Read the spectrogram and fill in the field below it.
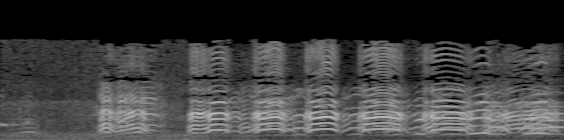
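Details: Seagulls and black-headed gulls yelling, taken with a Rode Stereo VideoMic: after a brief quiet start, a dense run of loud, harsh, arched yelping calls overlaps continuously from several birds.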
